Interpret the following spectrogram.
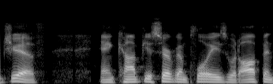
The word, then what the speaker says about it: GIF: wilt of compuserve when deciding on the pronunciation said he deliberately chose to echo the american peanut butter brown jif and compuserve employees would often say choosy developers choose jiff playing off all gifs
